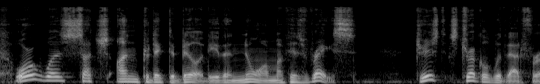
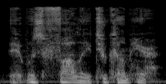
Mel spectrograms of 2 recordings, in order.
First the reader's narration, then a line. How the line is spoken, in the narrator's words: Drizzt whispered under his breath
